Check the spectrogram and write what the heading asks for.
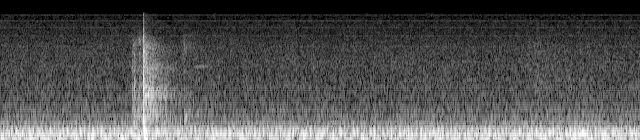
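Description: A single sharp click about one and a half seconds in, like a box shutting, as the surgical laser fires a flash into the patient's eye to seal a retinal hole. Under it runs a steady low hum.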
